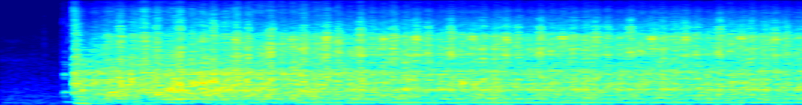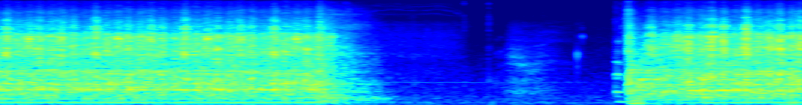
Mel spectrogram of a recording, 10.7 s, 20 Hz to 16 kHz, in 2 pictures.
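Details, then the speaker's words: 1969 Buick Riviera GS, sat about 30 years, first cranking attempt: steady, even starter cranking with regular compression pulses; the engine turns over well and is not seized. "okay sounds like it's turning over pretty good"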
